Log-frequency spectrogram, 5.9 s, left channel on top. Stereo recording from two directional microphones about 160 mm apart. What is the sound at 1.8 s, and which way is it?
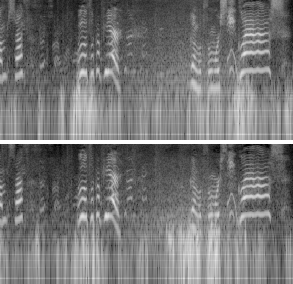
Speech, 35° right (ahead or behind).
